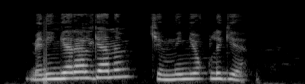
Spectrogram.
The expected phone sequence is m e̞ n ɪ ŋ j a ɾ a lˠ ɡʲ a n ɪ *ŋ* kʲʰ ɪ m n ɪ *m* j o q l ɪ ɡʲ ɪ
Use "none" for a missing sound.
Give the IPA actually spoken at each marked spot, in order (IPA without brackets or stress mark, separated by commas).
m, ŋ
